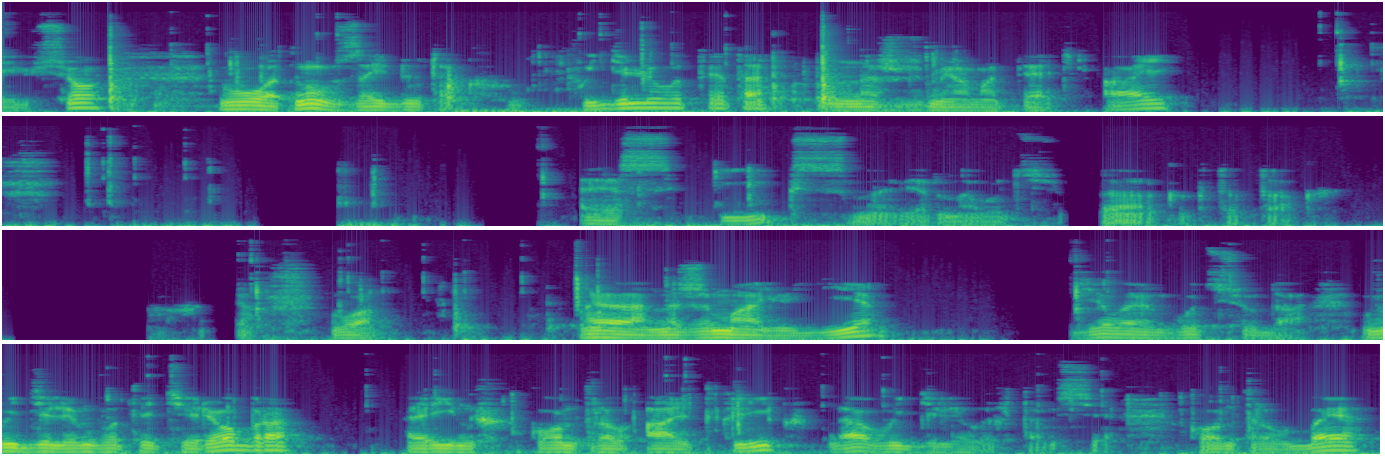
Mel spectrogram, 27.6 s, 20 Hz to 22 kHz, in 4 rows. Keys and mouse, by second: 0.8 middle click, 1.2 Tab, 1.6 right click, 2.7 3, 2.9 right click, 3.4 shift+middle click, 4.6 i, 6.9 middle click, 7.6 middle click, 8.6 s, 9.9 s, 15.3 shift+middle click, 16.2 middle click, 17.1 e, 19.4 middle click, 21.2 2, 21.4 right click, 22.5 middle click, 24.0 ctrl+alt+right click, 24.8 middle click, 25.9 middle click, 26.7 ctrl+b.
